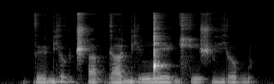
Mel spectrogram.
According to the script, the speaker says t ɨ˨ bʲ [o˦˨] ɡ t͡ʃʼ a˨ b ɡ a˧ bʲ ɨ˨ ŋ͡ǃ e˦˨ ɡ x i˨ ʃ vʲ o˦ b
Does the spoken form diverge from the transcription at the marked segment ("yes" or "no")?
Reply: yes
